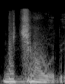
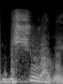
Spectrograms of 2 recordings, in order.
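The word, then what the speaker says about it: Michoud: 영어로는 M-I-C-H-O-U-D 미차우드 이렇게 써놓고는 그러면 프랑스식으로 미슈라고 읽습니다.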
